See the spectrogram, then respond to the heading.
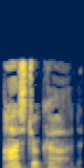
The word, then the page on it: ostracod: British English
